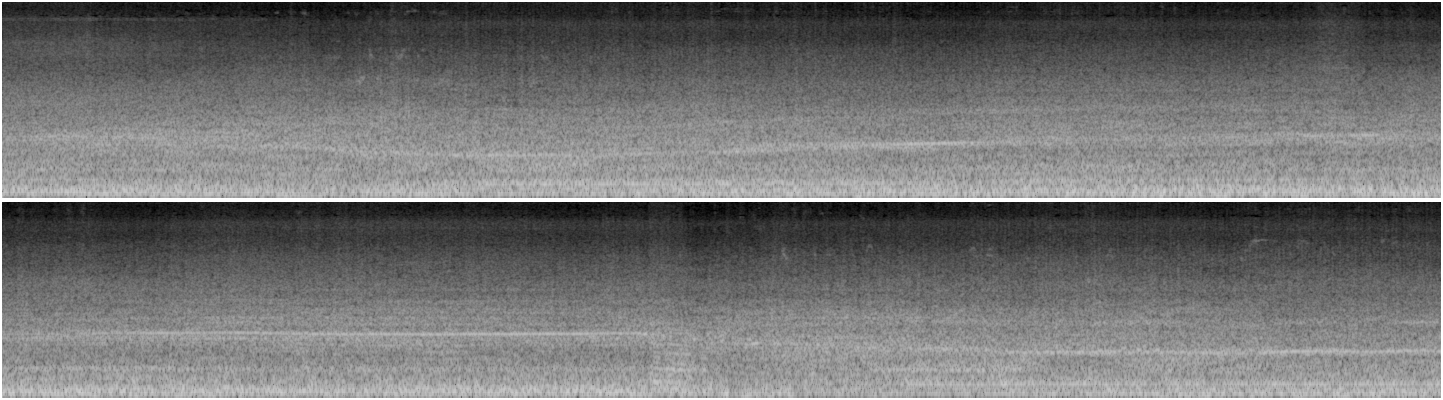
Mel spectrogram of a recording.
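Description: Onboard sound of a Sodi rental racing kart's four-stroke engine at racing speed: its pitch falls into the corners and climbs on the straights, holds high for several seconds, then drops sharply about three-quarters of the way through before climbing again.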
